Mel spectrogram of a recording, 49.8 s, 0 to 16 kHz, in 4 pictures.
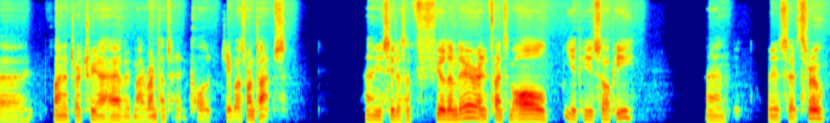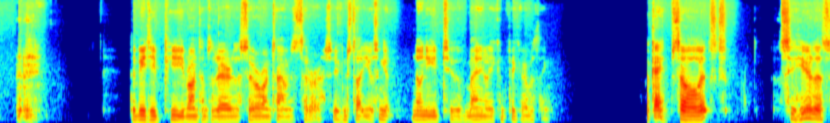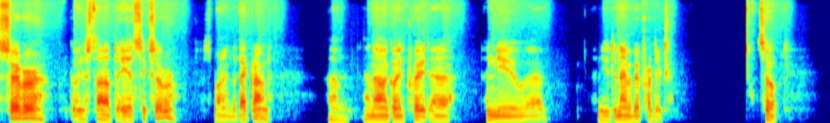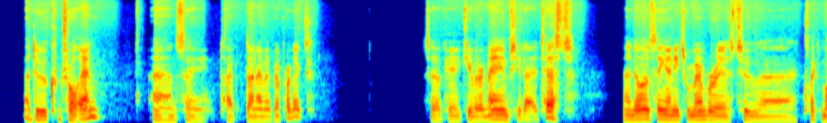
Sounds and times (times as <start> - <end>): Speech: 0.0 - 4.4, 5.5 - 9.6, 10.6 - 13.0, 14.4 - 20.8, 22.2 - 23.4, 24.2 - 29.0, 29.8 - 33.1, 33.9 - 35.0, 36.1 - 36.7, 37.7 - 42.1, 43.7 - 46.0, 46.7 - 49.7.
